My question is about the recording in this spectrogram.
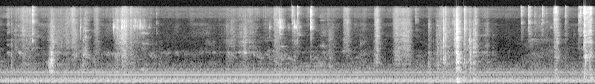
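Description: Chopped fenugreek leaves tipped and settling into a steel bowl of gram flour: faint rustles and light taps over a steady low hum, with one sharper knock on the bowl about nine seconds in.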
